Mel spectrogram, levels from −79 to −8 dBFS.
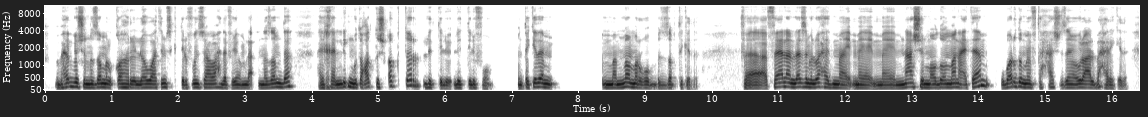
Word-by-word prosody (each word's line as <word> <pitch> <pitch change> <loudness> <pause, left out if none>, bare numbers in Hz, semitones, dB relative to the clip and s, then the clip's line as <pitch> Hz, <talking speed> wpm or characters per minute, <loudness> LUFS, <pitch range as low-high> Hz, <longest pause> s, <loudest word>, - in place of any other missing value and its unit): ما - - -3
باحبش 155 +4 0
النظام 135 +2 +4
القهري 135 0 0
اللي 125 +1 +2
هو 135 0 +3
هتمسك 140 +2 -2
التليفون 130 +3 -2
ساعة 135 0 -1
واحدة 135 -2 0
في 115 - -12
اليوم. 120 +1 +1
لأ، 120 - -4
النظام 140 +5 +2
ده 170 +4 -1 0.3
هيخليك 130 +6 +1
مُتعطش 140 -2 0
أكتر 200 +2 -4
للت 130 -2 -3
للتليفون، 125 +2 -2 0.4
وأنت 120 - -1
كده 145 +1 +2 0.8
الممنوع 125 +5 +4
مرغوب، 125 -5 +1
بالضبط 115 +2 -5
كده. - - -9 0.6
ففعلًا 150 +8 +1
لازم 155 0 +3
الواحد 145 -2 +1
ما 125 -3 +3
ي - - -3
ما 120 -2 +1
ي - - -4
ما 115 0 -1
يمنعش 130 +7 +2
الموضوع 130 +1 +2
منع 140 -3 +1
تام 170 - 0 0.2
وبرضه 155 +7 0
ما 140 -1 +4
يفتحهاش 135 +1 -6
زي 130 +2 -1
ما 130 - 0
بيقولوا 135 +1 +2
على 130 -1 +1
البحرى 120 -2 -4
كده. - - -10
135 Hz, 170 wpm, -22 LUFS, 125-145 Hz, 0.8 s, النظام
